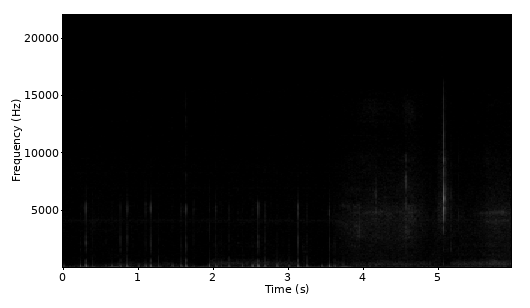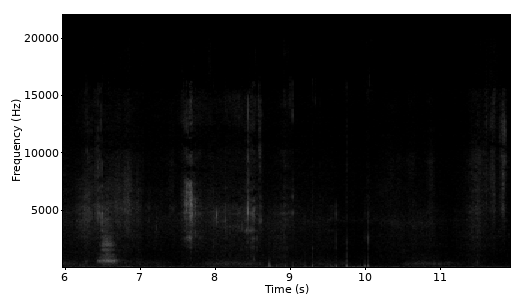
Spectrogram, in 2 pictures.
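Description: Tapping on the rubber sleeve covering a hairbrush handle produces quick, soft, high-pitched clicks. The taps come in an irregular series over quiet background hiss.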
